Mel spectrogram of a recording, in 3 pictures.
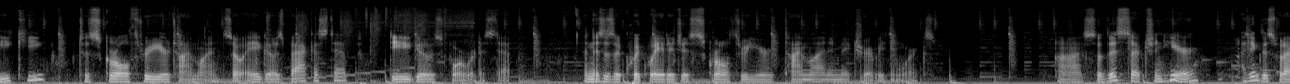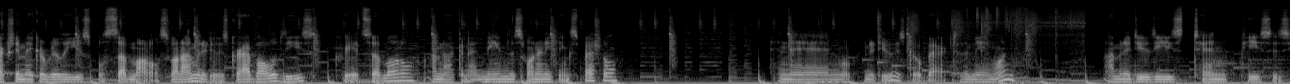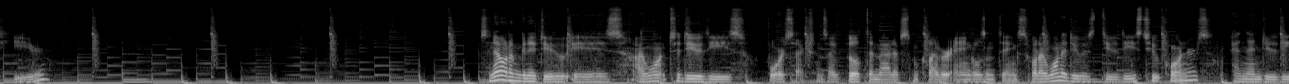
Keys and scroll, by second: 0.5 d, 2.6 a, 4.1 d, 5.8 a, 6.7 d, 7.3 a, 11.4 d.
